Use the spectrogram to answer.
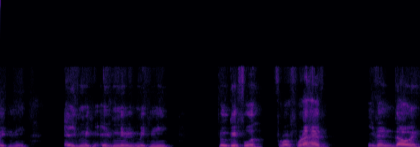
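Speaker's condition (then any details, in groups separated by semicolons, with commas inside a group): Generalized dystonia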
